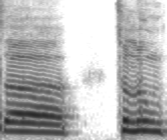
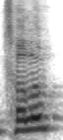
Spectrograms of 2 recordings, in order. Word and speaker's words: Tulum: I like when people want to pronounce Tulum Tullum. Tullum.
